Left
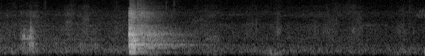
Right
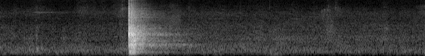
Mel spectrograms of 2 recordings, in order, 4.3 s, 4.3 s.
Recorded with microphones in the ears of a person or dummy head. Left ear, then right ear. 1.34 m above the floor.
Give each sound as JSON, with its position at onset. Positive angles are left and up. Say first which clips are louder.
{"t": 1.3, "sound": "dishes clattering", "louder": "right 14 dB", "side_deg": -60, "distance_m": 0.5}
